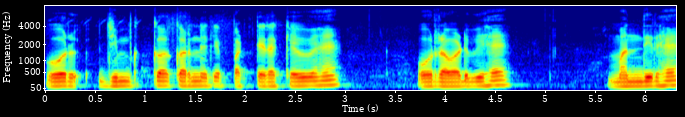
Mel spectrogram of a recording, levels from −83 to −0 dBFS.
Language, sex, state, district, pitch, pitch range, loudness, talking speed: Hindi, male, Uttar Pradesh, Shamli, 110 Hz, 105-120 Hz, -18 LUFS, 140 wpm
